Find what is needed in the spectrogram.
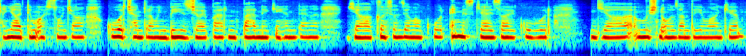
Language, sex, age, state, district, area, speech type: Kashmiri, female, 18-30, Jammu and Kashmir, Baramulla, rural, spontaneous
